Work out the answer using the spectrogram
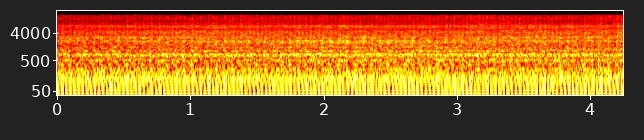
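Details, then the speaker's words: Honda Civic Type R FN2 after fitting a sports cat and manifold: steady, even idle with a smooth low rumble, no puffing or ticking under the car; check engine light on from the sports cat. "there's no sounds over like a gas leak or anything underneath the car it sounds like a gas leak but it still sounds fine back here so i think we're going to call it a success"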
